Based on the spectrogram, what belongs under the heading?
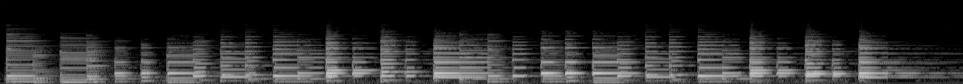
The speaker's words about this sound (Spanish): Suena de nuevo la campanita, no, la cancioncita que le dice a nuestros niños que estamos aquí recibiendo sus llamadas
